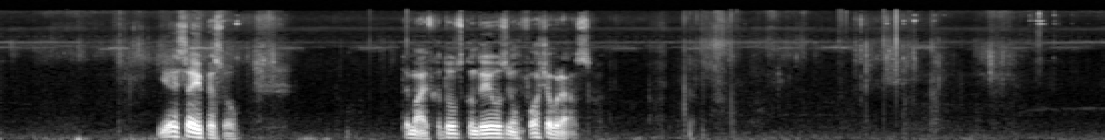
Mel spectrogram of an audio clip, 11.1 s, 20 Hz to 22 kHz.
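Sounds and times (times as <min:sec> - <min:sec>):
faint rustles and clicks: 0:00.5 - 0:03.0, 0:06.4 - 0:10.7.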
